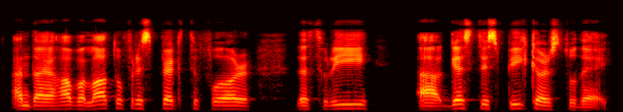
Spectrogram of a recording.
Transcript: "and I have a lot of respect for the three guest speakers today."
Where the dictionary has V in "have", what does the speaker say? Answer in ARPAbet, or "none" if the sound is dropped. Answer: V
